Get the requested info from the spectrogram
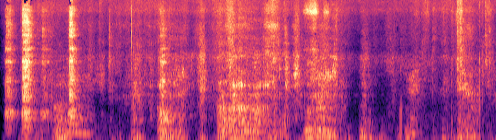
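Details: Samoyed and Keeshond, Luma and Zuko, tussling over a squeaky hedgehog toy in the yard in winter; dense rumbling growls with sharp barky bursts throughout, overlapping voices of two dogs at play.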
